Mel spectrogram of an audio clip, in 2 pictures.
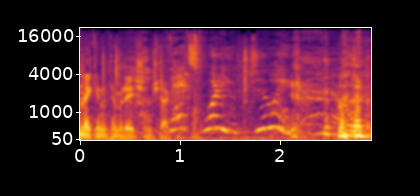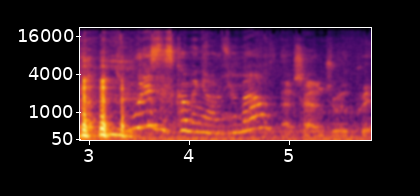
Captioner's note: gasps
